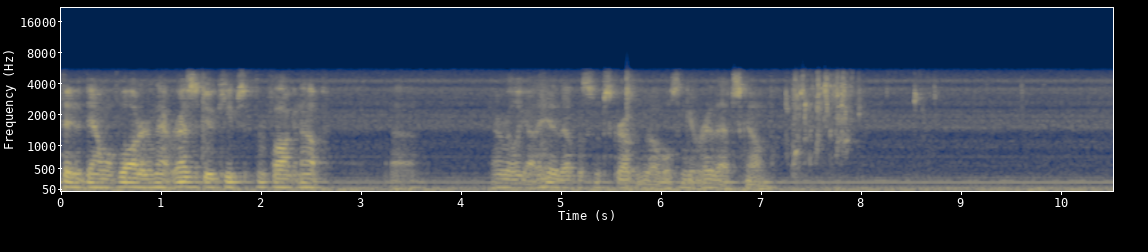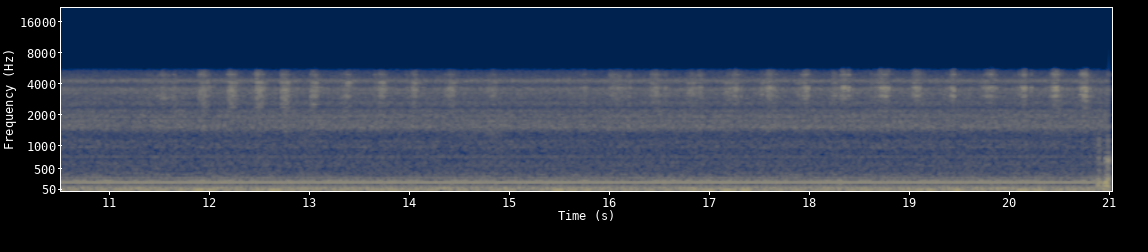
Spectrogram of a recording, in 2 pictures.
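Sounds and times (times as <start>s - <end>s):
low hum: 0.0s - 21.0s
razor scraping stubble: 11.3s - 21.0s.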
